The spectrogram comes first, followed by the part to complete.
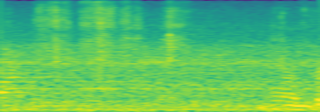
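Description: Faint rustling of a thin die-cut carbon fiber sheet being flexed and handled by hand, over quiet room tone.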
